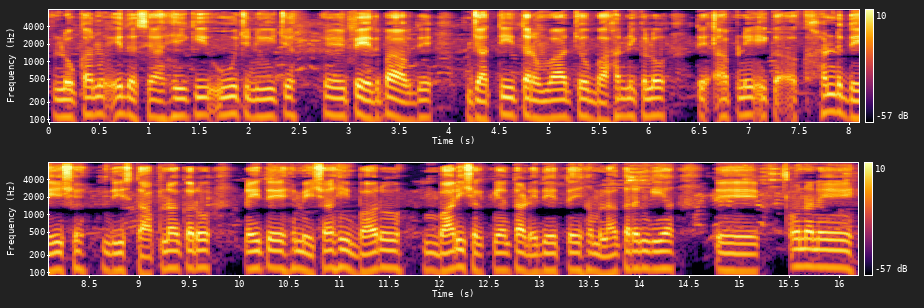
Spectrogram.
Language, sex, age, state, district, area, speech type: Punjabi, male, 30-45, Punjab, Tarn Taran, urban, spontaneous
